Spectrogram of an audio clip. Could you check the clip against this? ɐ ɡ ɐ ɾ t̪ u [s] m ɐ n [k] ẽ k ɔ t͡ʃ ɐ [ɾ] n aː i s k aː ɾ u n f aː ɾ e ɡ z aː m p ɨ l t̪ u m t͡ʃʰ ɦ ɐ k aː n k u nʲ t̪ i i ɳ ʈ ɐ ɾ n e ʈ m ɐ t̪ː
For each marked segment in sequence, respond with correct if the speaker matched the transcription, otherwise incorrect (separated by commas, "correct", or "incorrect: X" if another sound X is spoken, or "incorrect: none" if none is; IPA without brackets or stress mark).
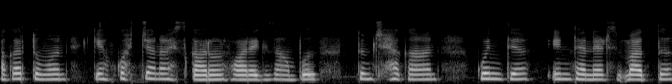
incorrect: none, correct, incorrect: none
